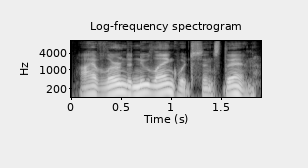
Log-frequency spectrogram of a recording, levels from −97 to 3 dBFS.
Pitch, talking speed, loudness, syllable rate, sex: 115 Hz, 250 wpm, -16 LUFS, 6.9 syllables/s, male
